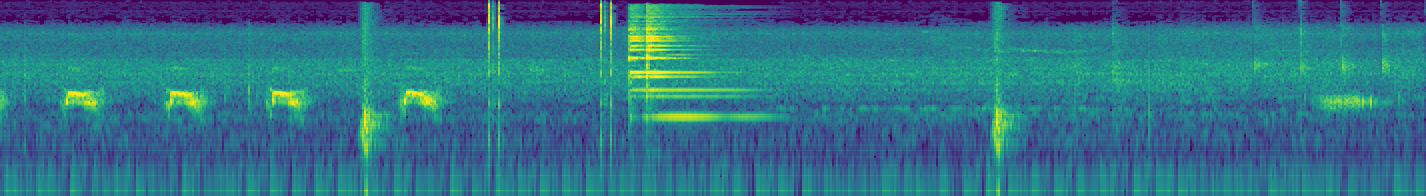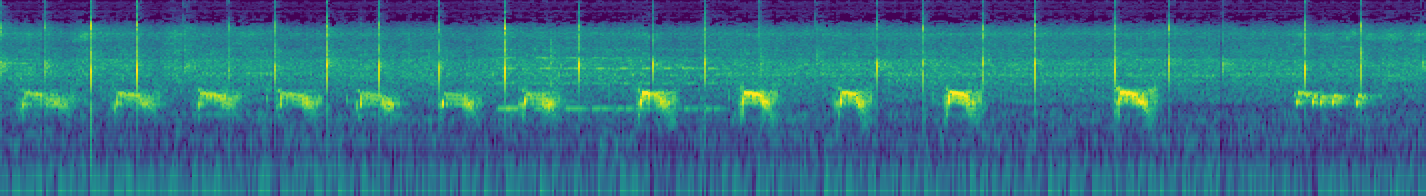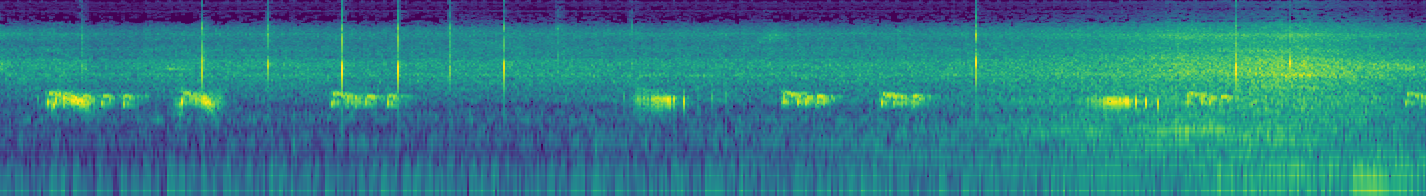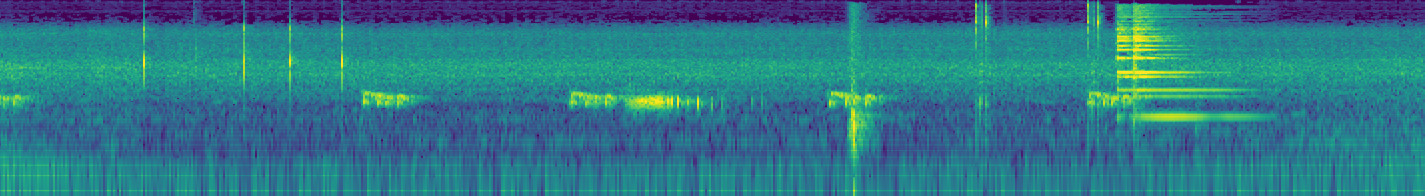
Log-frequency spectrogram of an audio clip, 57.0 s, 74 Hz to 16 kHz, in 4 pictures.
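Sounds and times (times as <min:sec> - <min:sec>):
sharp ticking: 0:04.9 - 0:05.1, 0:06.0 - 0:08.0, 0:52.5 - 0:52.8, 0:53.6 - 0:55.6
sharp ticks: 0:04.9 - 0:05.2, 0:06.0 - 0:07.9, 0:12.4 - 0:29.5, 0:40.8 - 0:41.6, 0:44.2 - 0:46.4, 0:52.5 - 0:52.8, 0:53.6 - 0:55.6.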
